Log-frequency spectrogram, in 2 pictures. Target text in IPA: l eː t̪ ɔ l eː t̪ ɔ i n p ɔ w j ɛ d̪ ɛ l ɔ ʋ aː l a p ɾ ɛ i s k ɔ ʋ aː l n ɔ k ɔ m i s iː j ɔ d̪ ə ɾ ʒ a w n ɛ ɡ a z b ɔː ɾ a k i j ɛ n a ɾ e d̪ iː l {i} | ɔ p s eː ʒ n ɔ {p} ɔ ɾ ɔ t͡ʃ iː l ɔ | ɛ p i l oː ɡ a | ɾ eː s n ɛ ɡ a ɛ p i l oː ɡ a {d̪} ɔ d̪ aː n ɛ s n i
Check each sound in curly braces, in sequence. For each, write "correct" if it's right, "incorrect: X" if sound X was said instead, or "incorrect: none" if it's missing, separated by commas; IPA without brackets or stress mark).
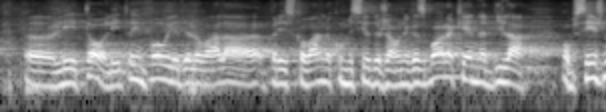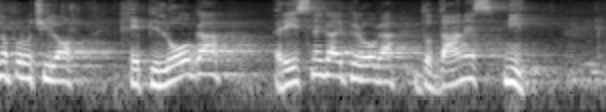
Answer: incorrect: a, correct, correct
